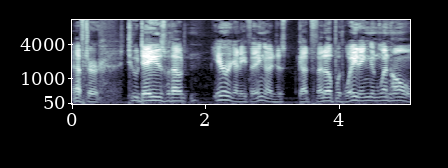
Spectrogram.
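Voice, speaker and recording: Pitched in the medium range, a man puts on a character voice. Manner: rambling, hesitant, boastful.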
